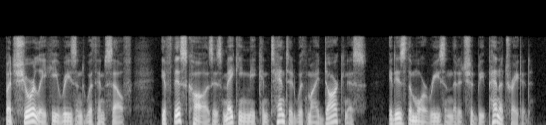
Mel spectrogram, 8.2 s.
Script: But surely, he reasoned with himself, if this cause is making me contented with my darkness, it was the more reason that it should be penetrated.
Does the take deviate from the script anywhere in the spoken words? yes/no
yes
